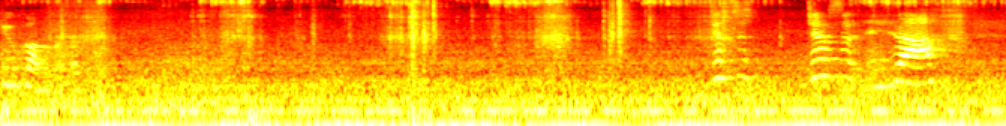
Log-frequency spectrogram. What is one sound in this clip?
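A window blind rattles and rustles as it is pulled up in short tugs.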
